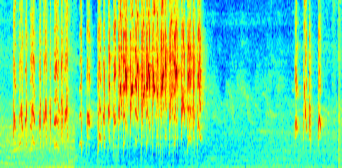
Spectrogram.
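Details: Olive-backed sunbird, locally sogok ontong sriganti, singing persistently in 'gacor nembak' style for use as a master recording: quick high chirping that rises into a dense, shrill trill for about two seconds, then silence and a few last chirps.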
